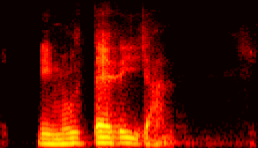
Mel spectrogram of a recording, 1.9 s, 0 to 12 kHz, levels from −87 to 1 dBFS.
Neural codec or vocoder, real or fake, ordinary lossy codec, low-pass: codec, 24 kHz, 0.9 kbps, WavTokenizer, medium music audio release; fake; Opus, 16 kbps; 10.8 kHz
